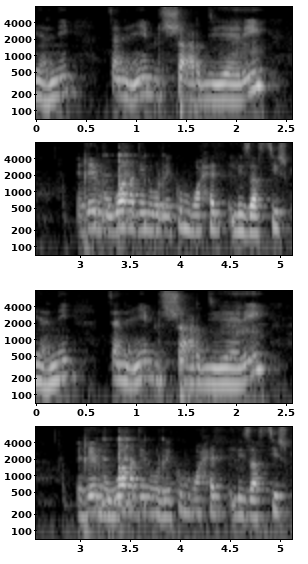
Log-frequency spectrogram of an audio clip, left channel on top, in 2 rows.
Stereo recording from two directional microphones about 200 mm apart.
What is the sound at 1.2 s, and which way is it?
Speech, 45° left (ahead or behind).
